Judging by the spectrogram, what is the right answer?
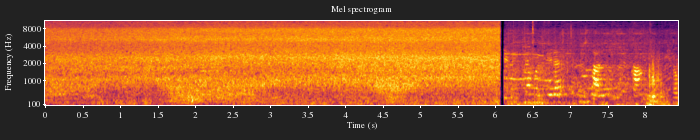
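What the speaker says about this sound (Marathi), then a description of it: "आता आपण धबधबा पूर्ण पाहिलेला आहे बघा" A waterfall at Mandhargad roars as a steady, loud rush of water for several seconds, then cuts off abruptly to quieter surroundings with a voice speaking.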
